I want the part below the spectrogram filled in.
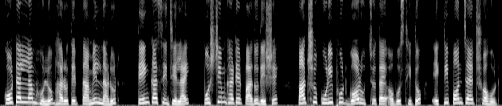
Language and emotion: Bengali, neutral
